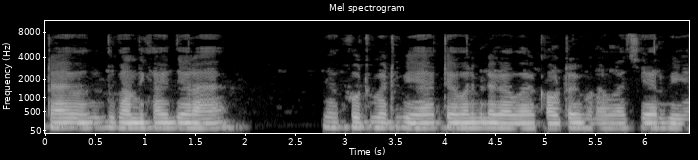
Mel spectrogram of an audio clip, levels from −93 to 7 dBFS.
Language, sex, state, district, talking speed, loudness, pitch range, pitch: Hindi, male, Bihar, Darbhanga, 215 wpm, -25 LUFS, 105-115 Hz, 110 Hz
